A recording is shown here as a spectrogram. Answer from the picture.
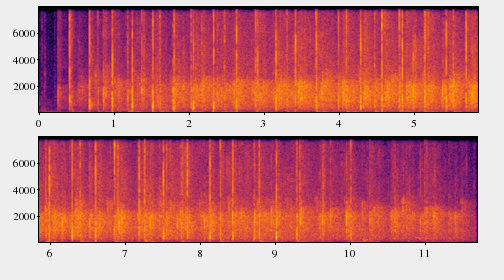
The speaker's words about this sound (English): ask them all to stand up so that you can give them a huge round of applause.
